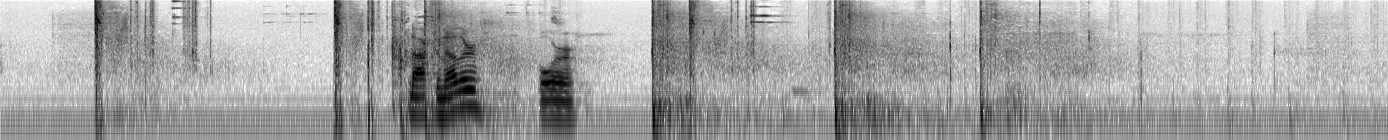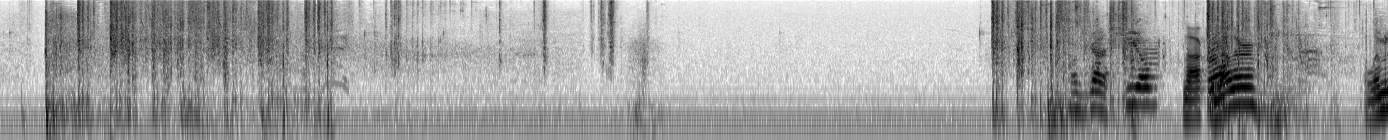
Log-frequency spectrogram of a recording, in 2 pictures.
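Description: Rapid gunfire cracks in sharp bursts.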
